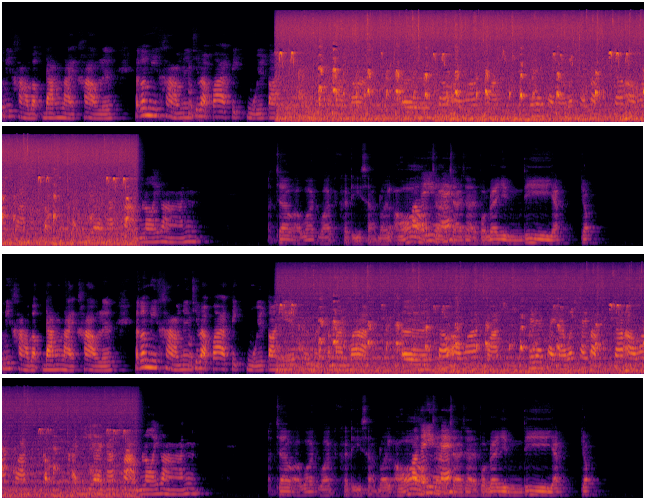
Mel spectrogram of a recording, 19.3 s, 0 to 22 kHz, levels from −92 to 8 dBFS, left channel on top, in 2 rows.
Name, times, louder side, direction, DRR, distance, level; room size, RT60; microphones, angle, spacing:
voice 1, 0.0-5.6 6.0-7.5 7.9-10.4 10.6-12.6 15.8-16.4, right 4 dB, 60° right, 7 dB, 0.7 m, -33 dB
sound 1, 4.1-11.7, left 6 dB, 70° left, 0.5 m, -28 dB
voice 2, 13.6-18.0 18.3-18.4, right 2 dB, 10° left, 3 dB, 0.9 m, -37 dB
7.1 x 4.2 x 4.0 m, 0.34 s
head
